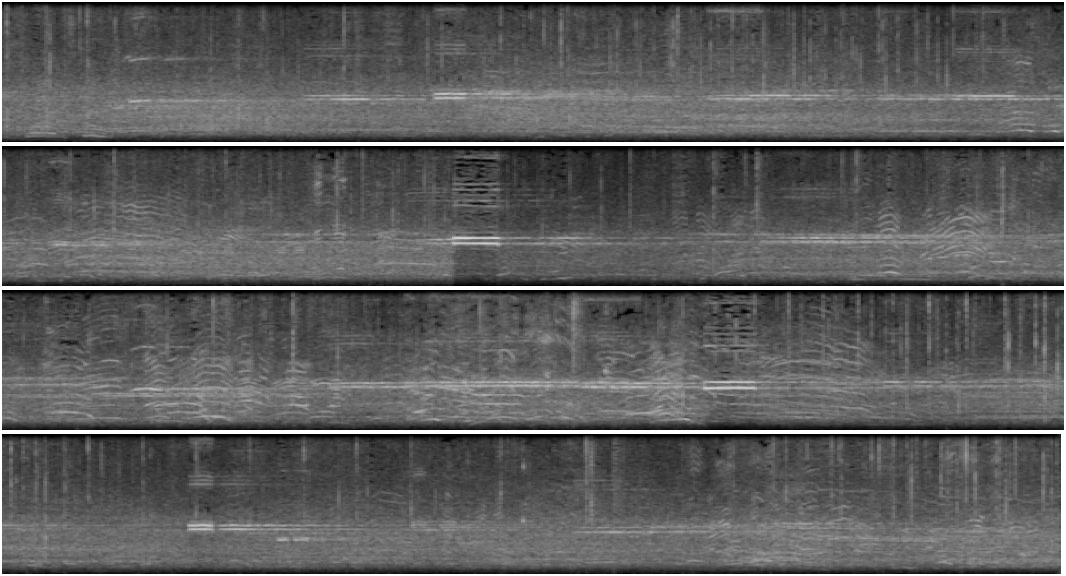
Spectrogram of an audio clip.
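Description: Din of a busy multi-court volleyball hall: many voices chattering and calling out, with sneakers squeaking on the sport-court floor and volleyballs bouncing and being struck. Two sudden loud jolts stand out, about a third of the way in and again about two-thirds in.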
